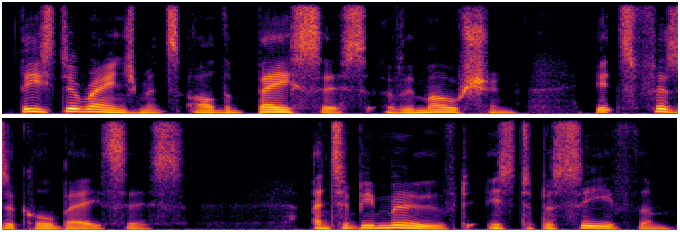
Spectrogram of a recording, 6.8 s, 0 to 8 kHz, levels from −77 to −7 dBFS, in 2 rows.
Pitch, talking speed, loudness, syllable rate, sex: 135 Hz, 160 wpm, -20 LUFS, 5.8 syllables/s, male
